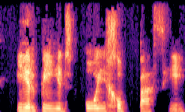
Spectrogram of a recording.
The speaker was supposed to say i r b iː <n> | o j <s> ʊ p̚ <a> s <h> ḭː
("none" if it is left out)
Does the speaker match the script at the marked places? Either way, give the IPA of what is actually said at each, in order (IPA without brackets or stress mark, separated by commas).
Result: d, χ, a, h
